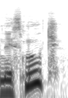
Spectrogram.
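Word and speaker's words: Nessmuk: Et sa lame de forme un peu bizarre, de forme Nesmouk, c'est comme ça que ça se prononce.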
